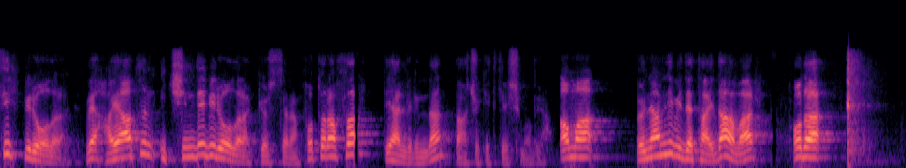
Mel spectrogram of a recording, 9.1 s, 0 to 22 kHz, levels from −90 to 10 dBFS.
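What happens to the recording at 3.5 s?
Lost AMR speech frames between 3.53 and 3.60 s, right after "içinde biri olarak gösteren" and before "diğerlerinden daha çok etkileşim". Radio errors corrupted the frames, so the wideband decoder discarded them and filled the gap by replaying the last good pitch and vocal tract settings at falling gain. About 40 ms of speech is lost, which suggests two 20 ms frames. It is heard as a brief drop to near silence before the voice comes back weak or rough for a moment.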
